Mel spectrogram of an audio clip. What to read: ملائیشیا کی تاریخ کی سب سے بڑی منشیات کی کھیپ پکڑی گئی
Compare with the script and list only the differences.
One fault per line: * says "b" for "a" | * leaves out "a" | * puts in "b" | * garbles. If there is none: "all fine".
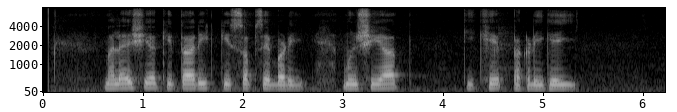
all fine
